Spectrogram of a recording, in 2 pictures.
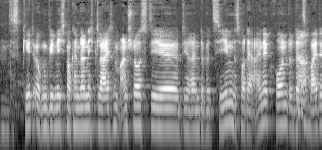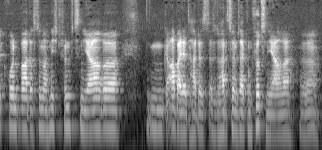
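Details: Adult man speaking German; Ordinary speech.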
